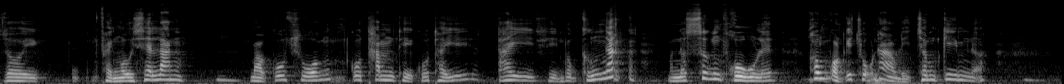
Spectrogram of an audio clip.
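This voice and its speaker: The delivery is fairly slow, with long, frequent pauses. Intonation is lively. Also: woman, medium pitch for a woman. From northern Vietnam. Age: 60s. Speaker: retired television worker. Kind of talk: interview.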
